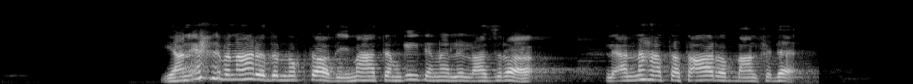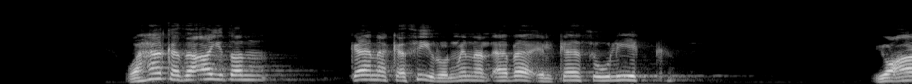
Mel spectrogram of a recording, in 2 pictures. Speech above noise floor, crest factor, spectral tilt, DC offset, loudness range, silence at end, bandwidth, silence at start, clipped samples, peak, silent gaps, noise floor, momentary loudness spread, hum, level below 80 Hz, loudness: 68 dB; 16 dB; -4 dB/octave; under 0.1%; 6 LU; 0 s; 7 kHz; 1.65 s; under 0.1%; -2 dBFS; 9.32-9.36 s, 9.55-9.60 s, 10.02-10.06 s; -85 dBFS; 8 LU; none; -72 dBFS; -17 LUFS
